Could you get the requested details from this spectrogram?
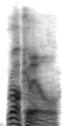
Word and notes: rocaille: British English

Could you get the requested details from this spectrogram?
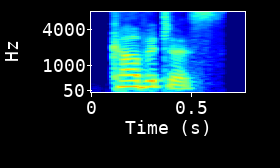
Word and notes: covetous: Indian

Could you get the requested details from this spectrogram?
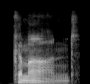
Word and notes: command: British English

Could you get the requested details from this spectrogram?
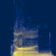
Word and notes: gone: American English

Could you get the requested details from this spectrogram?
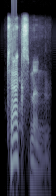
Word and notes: taxman: British English

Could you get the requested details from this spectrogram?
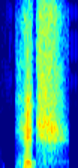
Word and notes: hitch: American English

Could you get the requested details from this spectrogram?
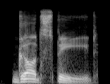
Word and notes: Godspeed: British English

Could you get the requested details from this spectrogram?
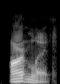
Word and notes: armlet: American English

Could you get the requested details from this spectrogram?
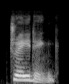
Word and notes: trading: Indian

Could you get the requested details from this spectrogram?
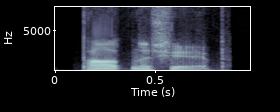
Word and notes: partnership: British English

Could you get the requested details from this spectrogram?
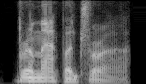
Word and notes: Brahmaputra: British English

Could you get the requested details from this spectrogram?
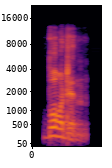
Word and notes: bourdon: Indian

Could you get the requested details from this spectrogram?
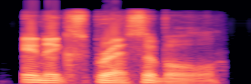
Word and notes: inexpressible: British English

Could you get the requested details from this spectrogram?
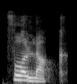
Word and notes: forelock: Indian

